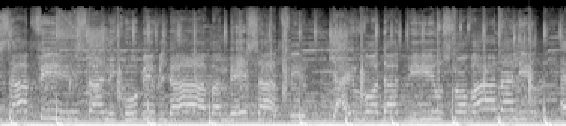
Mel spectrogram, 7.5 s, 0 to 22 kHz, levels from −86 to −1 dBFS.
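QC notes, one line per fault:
3.27 s, dropped buffer (overrun): an abrupt jump forward in the sound and no gap of silence, likely because samples went uncollected before the hardware overwrote them, leaving about 20 ms missing and the surrounding audio spliced directly together.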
